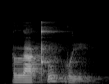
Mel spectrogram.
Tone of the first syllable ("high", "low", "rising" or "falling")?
low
